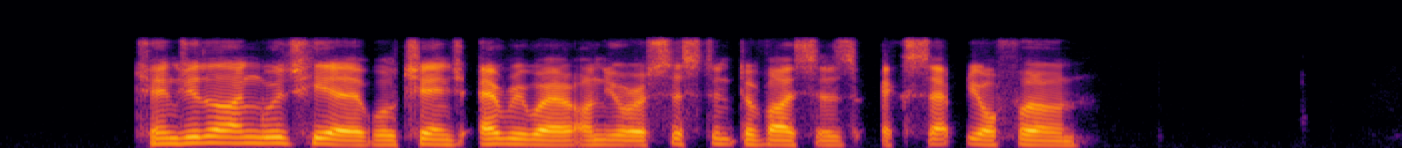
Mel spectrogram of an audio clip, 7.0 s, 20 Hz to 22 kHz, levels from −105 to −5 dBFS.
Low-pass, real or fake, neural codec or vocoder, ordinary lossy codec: 7.2 kHz; fake; codec, 44.1 kHz, 7.8 kbps, Pupu-Codec; Opus, 32 kbps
